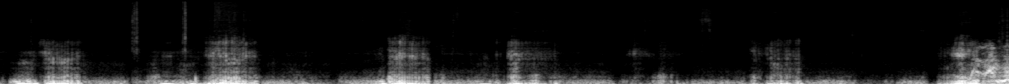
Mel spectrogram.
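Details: Badger in a fight, giving harsh, deep growling roars in bursts of a second or two, some rising into rasping snarls, separated by low rumbling and short pauses.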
